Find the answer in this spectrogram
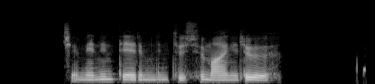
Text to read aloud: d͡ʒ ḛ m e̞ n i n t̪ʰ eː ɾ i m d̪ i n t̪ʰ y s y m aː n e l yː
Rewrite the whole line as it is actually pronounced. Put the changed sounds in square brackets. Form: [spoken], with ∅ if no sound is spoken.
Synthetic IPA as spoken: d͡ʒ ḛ m e̞ n i n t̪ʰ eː ɾ i m d̪ i n t̪ʰ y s y m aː n [i] l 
